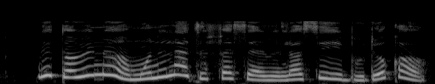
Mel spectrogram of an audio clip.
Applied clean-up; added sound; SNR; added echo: neural mask model Resemble Enhance denoiser.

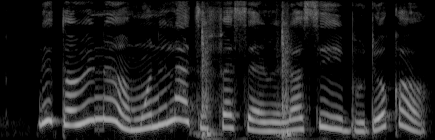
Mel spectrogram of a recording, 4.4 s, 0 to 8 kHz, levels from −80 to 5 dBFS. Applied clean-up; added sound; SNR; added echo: none; Microwave oven; 11 dB; none.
